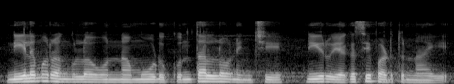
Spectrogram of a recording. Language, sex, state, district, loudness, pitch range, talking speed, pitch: Telugu, male, Telangana, Hyderabad, -17 LUFS, 110-130 Hz, 120 wpm, 115 Hz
